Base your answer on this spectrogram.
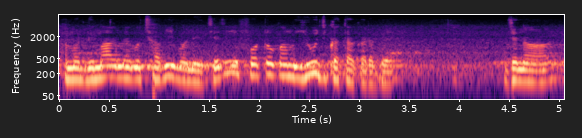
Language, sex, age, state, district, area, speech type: Maithili, male, 18-30, Bihar, Supaul, urban, spontaneous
